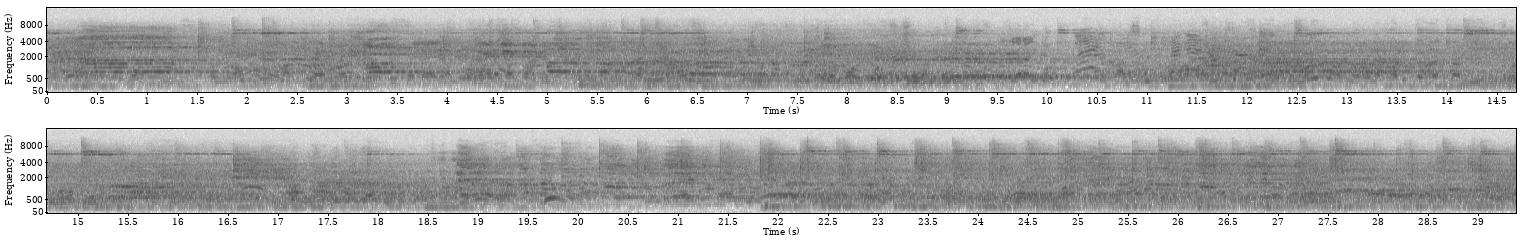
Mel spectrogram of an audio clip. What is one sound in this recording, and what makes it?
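A crowd of people sings and chants together outdoors.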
